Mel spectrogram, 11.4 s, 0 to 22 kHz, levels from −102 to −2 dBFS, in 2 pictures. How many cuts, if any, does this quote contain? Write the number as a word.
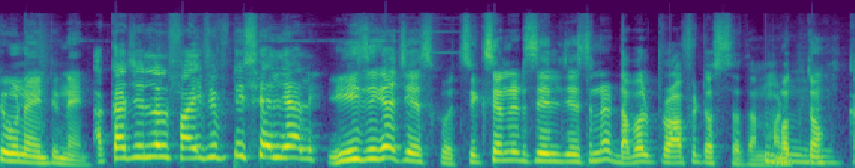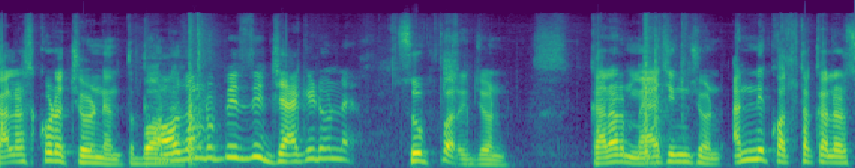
one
